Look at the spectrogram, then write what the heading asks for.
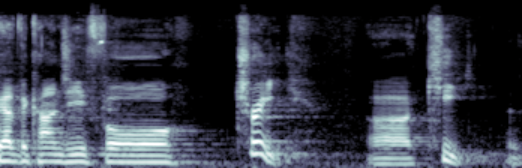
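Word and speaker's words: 木: Next we have the kanji for tree, ki, as it's pronounced in Japanese. Or, what is it, boku or moku, as in like mokuyobi, Thursday.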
